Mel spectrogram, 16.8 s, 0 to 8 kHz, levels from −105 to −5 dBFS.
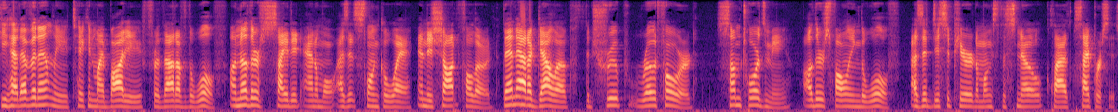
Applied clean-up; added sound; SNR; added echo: none; none; none; none.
